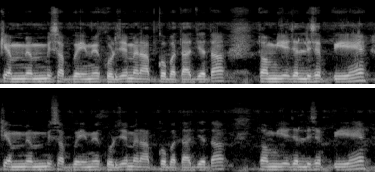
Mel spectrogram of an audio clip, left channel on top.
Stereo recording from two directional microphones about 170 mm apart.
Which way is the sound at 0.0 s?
5° right (ahead or behind).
